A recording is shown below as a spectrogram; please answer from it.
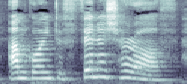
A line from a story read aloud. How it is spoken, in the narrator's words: snapped back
